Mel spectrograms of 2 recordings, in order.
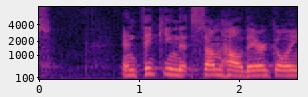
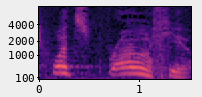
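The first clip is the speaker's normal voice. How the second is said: slow, much softer disbelieving question; incredulous God; 9 dB quieter, slower than usual. Retold or imitated. God questioning the idol-maker, quiet disbelief. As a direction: ask it softly and slowly, stunned. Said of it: "God's looking at this guy and says".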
